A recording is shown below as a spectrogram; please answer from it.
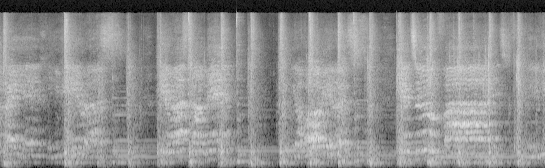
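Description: A group of voices singing together in chorus, backed by sharp percussive hits on a wooden cajon.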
